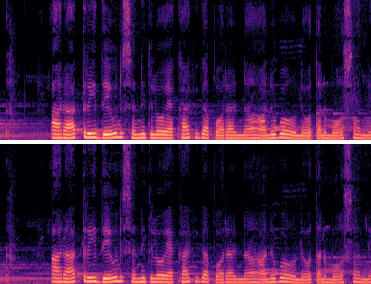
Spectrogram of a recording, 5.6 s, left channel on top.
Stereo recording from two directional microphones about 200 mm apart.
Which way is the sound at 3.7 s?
30° right (ahead or behind).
